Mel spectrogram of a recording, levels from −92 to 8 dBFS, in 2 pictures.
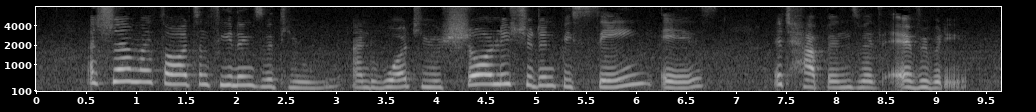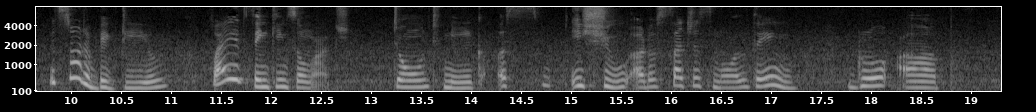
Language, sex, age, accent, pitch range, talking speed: Tamil, female, 20-39, native, 220-300 Hz, 135 wpm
